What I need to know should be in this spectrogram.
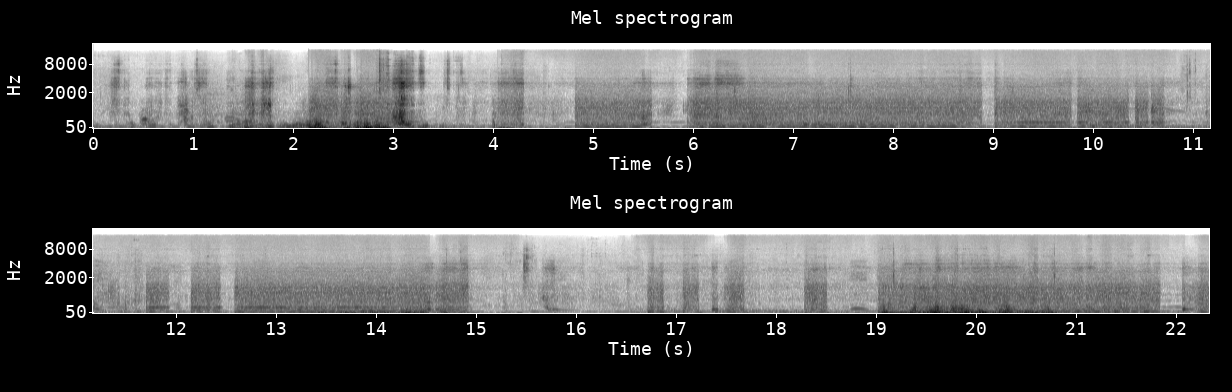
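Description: Tall grass rustles as people crawl through it.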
